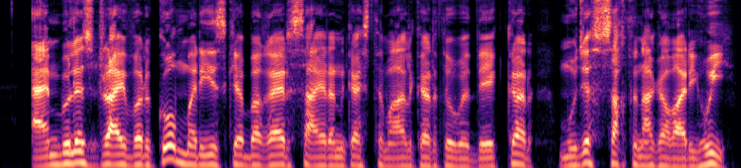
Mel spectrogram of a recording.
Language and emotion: Urdu, disgusted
